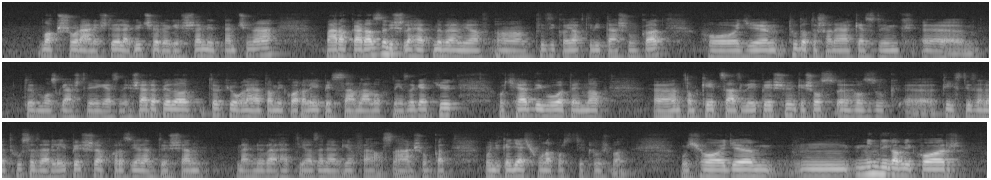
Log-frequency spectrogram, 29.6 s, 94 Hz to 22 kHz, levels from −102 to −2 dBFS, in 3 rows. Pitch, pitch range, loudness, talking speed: 110 Hz, 100-115 Hz, -36 LUFS, 130 wpm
